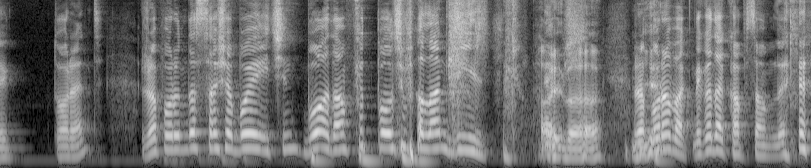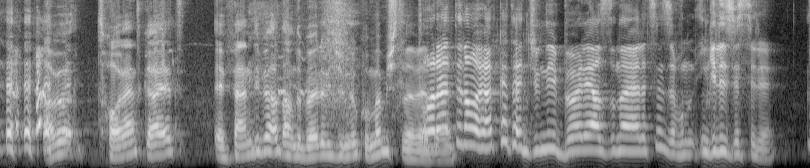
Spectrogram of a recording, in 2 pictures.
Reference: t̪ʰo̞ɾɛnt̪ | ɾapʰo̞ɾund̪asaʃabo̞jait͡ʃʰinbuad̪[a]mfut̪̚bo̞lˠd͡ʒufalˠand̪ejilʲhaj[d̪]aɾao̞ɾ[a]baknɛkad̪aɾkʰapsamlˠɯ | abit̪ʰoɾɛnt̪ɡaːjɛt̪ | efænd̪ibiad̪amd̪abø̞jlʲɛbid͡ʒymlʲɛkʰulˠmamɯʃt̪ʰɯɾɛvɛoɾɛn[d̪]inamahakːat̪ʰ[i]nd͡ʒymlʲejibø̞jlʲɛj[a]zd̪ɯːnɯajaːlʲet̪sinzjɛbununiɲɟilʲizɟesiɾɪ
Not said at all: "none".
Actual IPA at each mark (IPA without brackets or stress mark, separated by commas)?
a, d̪, a, t̪, æ, a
